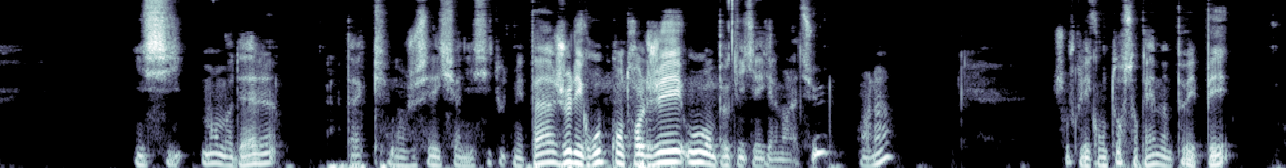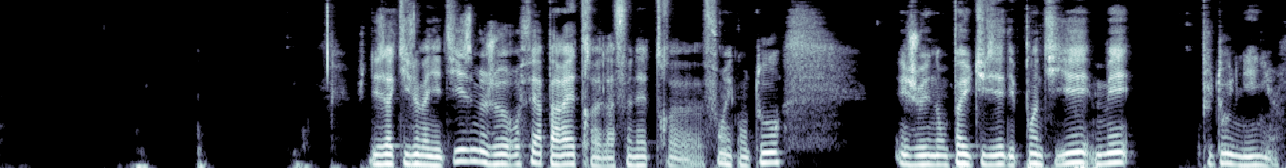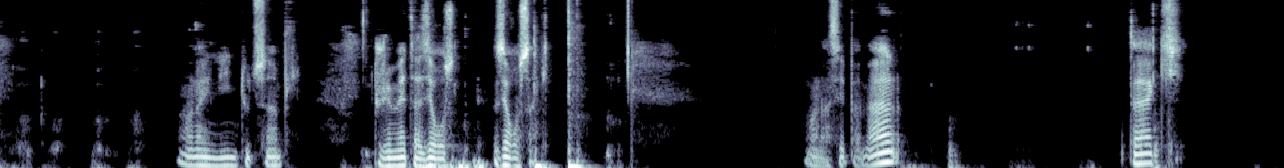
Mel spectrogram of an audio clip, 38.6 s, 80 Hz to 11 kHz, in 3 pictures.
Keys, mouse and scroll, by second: 1.5 click, 3.1 click, 3.8 shift+click, 4.3 shift+click, 5.1 shift+click, 8.2 click, 9.5-11.3 drag, 12.7 click, 13.9-15.9 drag, 16.7 click, 17.7 click, 20.0 click, 21.9 click, 23.0 click, 23.7 ctrl+a, 24.6 click, 25.5-26.2 scroll up 4, 26.7-27.3 scroll up 4, 27.6 click, 29.2 click, 30.0 ctrl+a, 30.2 ctrl+KP_0, 30.4 ctrl+KP_Decimal, 31.1 KP_5, 31.4 Return, 31.8 scroll down 2, 33.4 click, 34.6 click, 35.8 click, 36.5 click.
